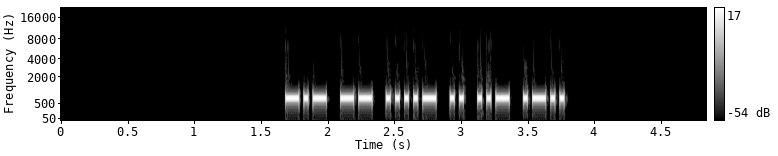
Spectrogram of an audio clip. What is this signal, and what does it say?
Morse code, heard as a keyed tone, about 36 wpm, 700 Hz. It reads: KM4IUL
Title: USA Call Signs - 6 Characters - 35wpm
